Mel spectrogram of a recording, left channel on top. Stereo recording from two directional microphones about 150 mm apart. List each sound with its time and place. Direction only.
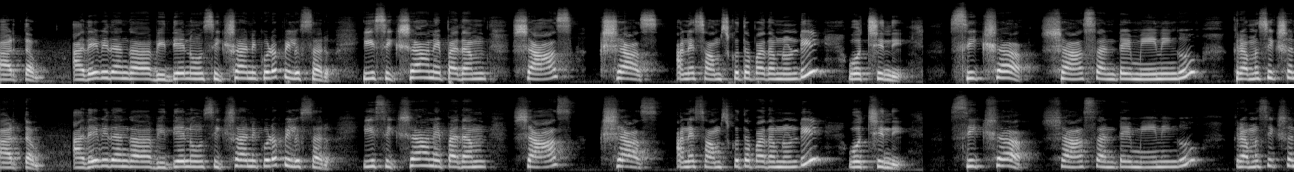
0.0 s a woman's voice: 30° left (ahead or behind); by 12.9 s 50° left (ahead or behind)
